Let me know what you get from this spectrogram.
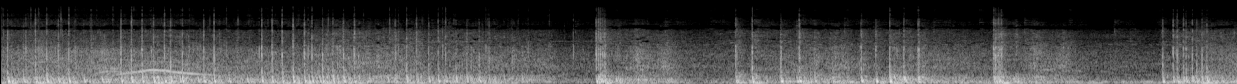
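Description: Stadium fireworks going off: dense rapid crackling, with sharper single bangs every second or two in the second half. A short whistle rises and falls about a second in.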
